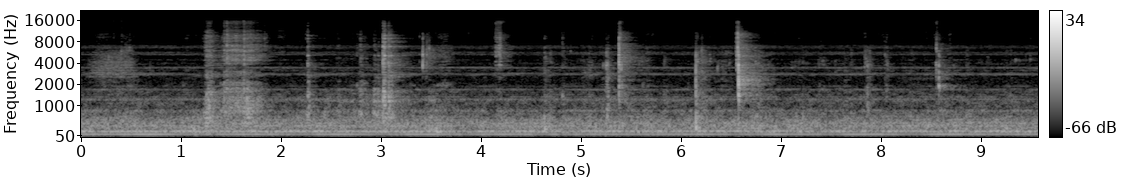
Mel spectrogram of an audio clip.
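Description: Biting and chewing slices of sour green mango: a few short, sharp crunches and mouth clicks, the loudest about two-thirds of the way in, over a steady low hum.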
